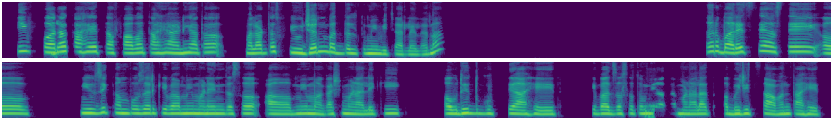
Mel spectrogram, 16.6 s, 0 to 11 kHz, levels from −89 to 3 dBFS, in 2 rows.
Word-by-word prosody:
की 300 +1 +2 0.2
फरक 270 +3 +4
आहे, 270 +1 +3
तफावत 225 +1 0
आहे 220 +1 0
आणि 220 +1 +3
आता 250 +2 -1 0.3
मला 210 0 +1
वाटतं, 220 +6 0
फ्युजनबद्दल 230 -1 +2
तुम्ही 195 -1 +2
विचारलेलं 160 -2 -4
ना? 260 - +1 2.7
तर 285 +2 +1
बरेचसे 250 +6 +3
असे 275 -1 +1 0.2
अ, 210 - -4 0.8
म्युझिक 220 +2 +2
कंपोझर 205 -1 +1
किंवा 200 -1 0
मी 200 0 +3
म्हणेन 190 -1 +2
जसं 190 +1 -1
अ, 175 -2 0
मी 190 +1 0
मगाशी 175 +1 -1
म्हणाले, 175 -1 0
की 200 +3 -3 0.5
अवधुत 195 +2 +3
गुप्ते 190 +1 -5
आहेत, 170 -1 +1 0.4
किंवा 190 -1 +1
जसं 185 +2 -3
तुम्ही 190 0 +1
आता 185 +1 -8
म्हणालात, 180 0 0 0.2
अभिजीत 180 +1 +1
सावंत 175 -1 +1
आहेत 165 -1 -1
195 Hz, 140 wpm, -23 LUFS, 180-225 Hz, 2.7 s, फरक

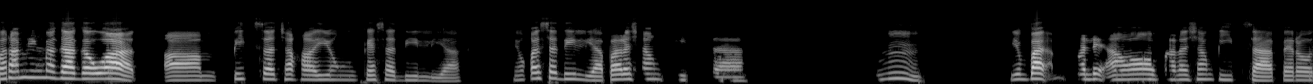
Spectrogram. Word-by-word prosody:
maraming 310 +4 +1
magagawa, 265 - +7 0.3
um, 195 0 -1 0.2
pizza 255 -1 -3
'tsaka 225 -2 -3
yung 210 -2 -11
quesadilla. 190 -8 -8 0.6
Yung 215 - -13
quesadilla 250 -8 -3
para 230 +4 +1
siyang 245 +1 -7 0.2
pizza. 170 -5 -10 1.3
Hmm. 255 -4 -9 0.9
Yung 235 +1 -8
pa 260 -3 +8 0.3
mali, 235 +1 -2 0.2
oo 235 +2 0
para 225 -1 -6
siyang 235 0 -7
pizza 205 -4 -2
pero 200 -1 -5
225 Hz, 95 wpm, -22 LUFS, 200-250 Hz, 1.3 s, pa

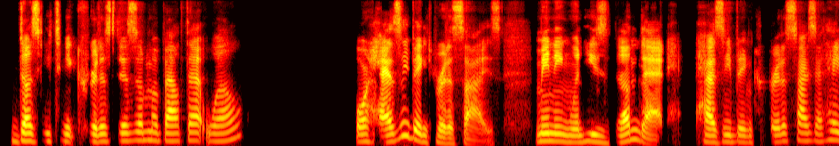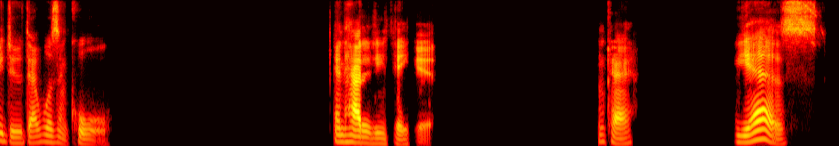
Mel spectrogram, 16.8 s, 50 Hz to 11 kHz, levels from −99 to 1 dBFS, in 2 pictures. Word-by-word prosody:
Does 175 -2 +7
he 170 - -14
take 160 -2 -2
criticism 175 +3 -1
about 175 -1 -2
that 185 -1 0
well? 175 +9 -9 1.1
Or - - -2
has - - +8
he 295 +1 -3
been 160 - +2
criticized? 125 -5 0 0.3
Meaning 170 -1 +5
when 145 0 -2
he's 155 -6 -1
done 165 +10 0
that, 400 0 +6
h - - -11 0.3
has 145 -2 +5
he 155 -1 -3
been 150 -1 -8 0.2
criticized 175 +3 -1
like, 160 - -11
"Hey 195 -3 -4
dude, 130 -5 -11
that 130 +1 -8
wasn't 145 -3 -5
cool." 110 - -15 2.3
And 155 -1 -4
how 140 -3 +6
did 130 -3 -7
he 120 -1 -8
take - - -5
it? - - -4 1.6
M'kay. - - -7 1.0
Yes. 150 - +1
160 Hz, 130 wpm, -25 LUFS, 145-175 Hz, 2.3 s, has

